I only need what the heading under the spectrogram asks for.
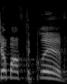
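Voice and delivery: put-on cartoon demon voice. Describing an old cartoon, voicing the demon on one shoulder: cartoon demon voice. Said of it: "do voices".

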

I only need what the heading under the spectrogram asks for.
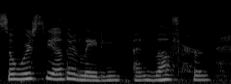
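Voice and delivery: mock-suggestive tone. The speaker retells what a man who came by said about another lady, imitating his sexual tone. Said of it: "he said it in like such like a sexual way".

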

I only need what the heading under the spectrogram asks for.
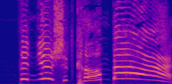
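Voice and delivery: put-on drunken screaming, very high pitched. Reading a story, voicing a drunk intruder in a computer repair shop, drunk screaming. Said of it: "This guy was clearly too drunk to realize he had stumbled into a computer repair shop, ... Tallboy screamed".

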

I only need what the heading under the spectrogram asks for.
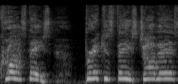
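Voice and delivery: very high, shrill, stretched, drawn-out screaming. Speaker re-enacts screaming at their brother from the stands, retelling screaming at brother. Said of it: "I'm screaming at my brother".

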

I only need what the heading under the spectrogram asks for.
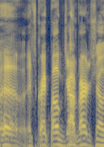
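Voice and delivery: put-on ill-sounding voice. Picturing his partner in crime coming in sick, the speaker does Greg Pogue's screwed-up voice. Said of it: "with a screwed up voice".

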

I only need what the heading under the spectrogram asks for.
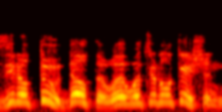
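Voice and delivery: high, slow Russian accent. Describing a video game voice job, performing a sample line in a Russian accent. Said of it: "Russian accents".

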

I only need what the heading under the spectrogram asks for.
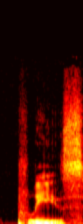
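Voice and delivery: flat, bored, uninterested, throwaway please. Answering an offer to send a list: uninterested-sounding please. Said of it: "that sounded so, like, like I wasn't interested".

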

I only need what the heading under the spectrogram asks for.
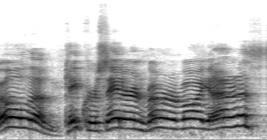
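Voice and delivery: very high, loud sixties-style TV announcer voice. After another speaker's question sounds like one, a speaker does a 1960s Batman announcer voice. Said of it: "That sounded like a 1960s Batman announcer".

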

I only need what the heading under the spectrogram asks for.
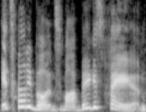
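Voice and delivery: slow, sing-song put-on Southern drawl. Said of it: "she has a Southern accent".

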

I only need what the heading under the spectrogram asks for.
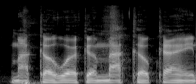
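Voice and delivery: silly, put-on, fake British accent. Asked to do the whole episode in a silly voice: silly put-on British accent. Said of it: "I'm gonna do a silly voice".

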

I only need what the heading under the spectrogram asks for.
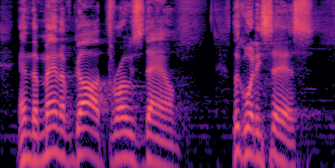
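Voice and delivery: ordinary talk

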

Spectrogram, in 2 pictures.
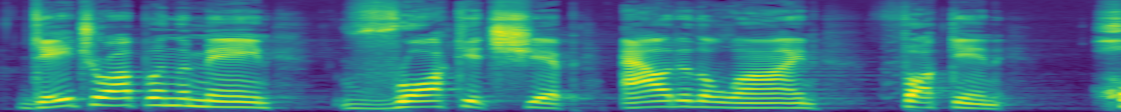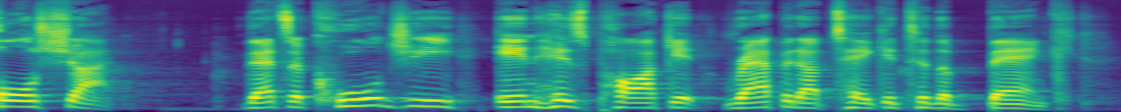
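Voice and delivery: put-on Boston accent. Starting a race report on a rider in a put-on Boston accent. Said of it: "[name]'s Boston accent race report".

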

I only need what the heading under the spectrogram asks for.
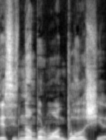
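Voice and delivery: put-on Russian accent. Imitating a fighter demanding a title fight: imitating a Russian accent. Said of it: "The Russian accent".

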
